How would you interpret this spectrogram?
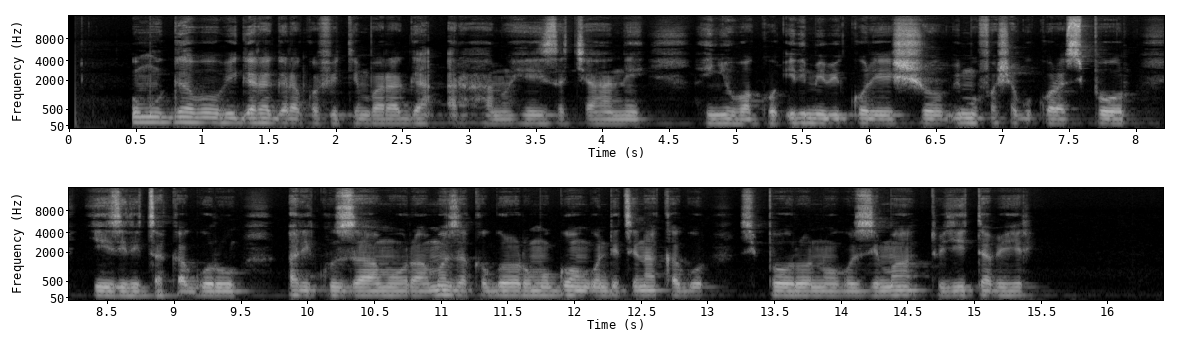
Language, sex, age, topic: Kinyarwanda, male, 25-35, health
